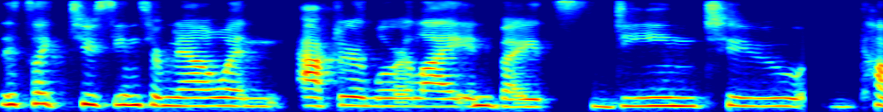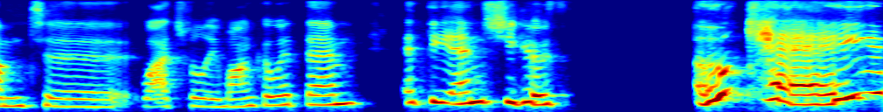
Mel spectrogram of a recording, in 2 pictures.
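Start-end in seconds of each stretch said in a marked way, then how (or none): 7.9-8.7 loud, weirdly exasperated, fed-up delivery. Retelling an actress's line from an episode: imitating Alexis Bledel's weird exasperated "Okay". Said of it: "in the weirdest voice".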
